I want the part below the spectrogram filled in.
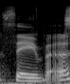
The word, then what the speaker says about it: Saba: Saba.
